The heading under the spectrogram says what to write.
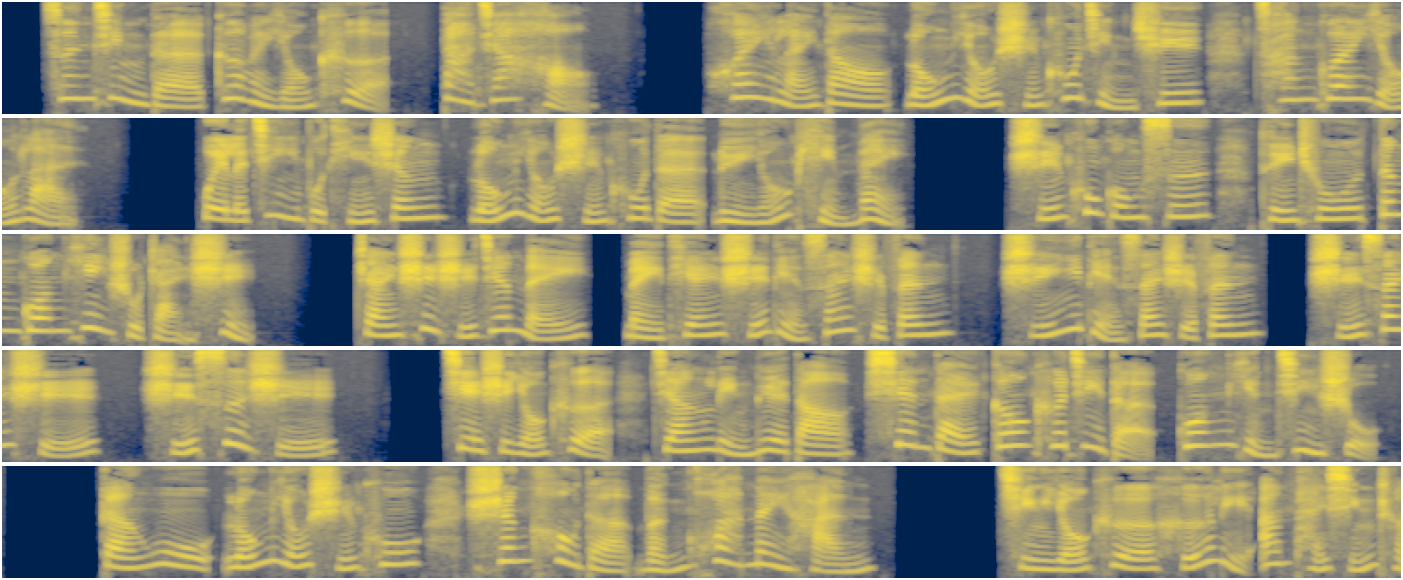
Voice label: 女 专题 景区提示语

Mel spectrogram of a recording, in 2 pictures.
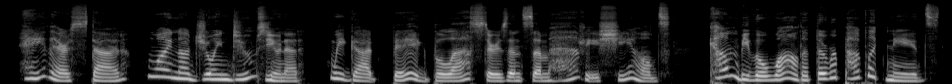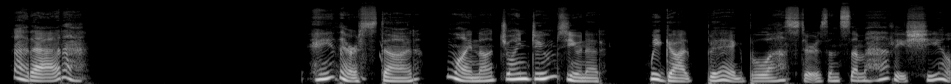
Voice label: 外籍英语女 角色 御姐

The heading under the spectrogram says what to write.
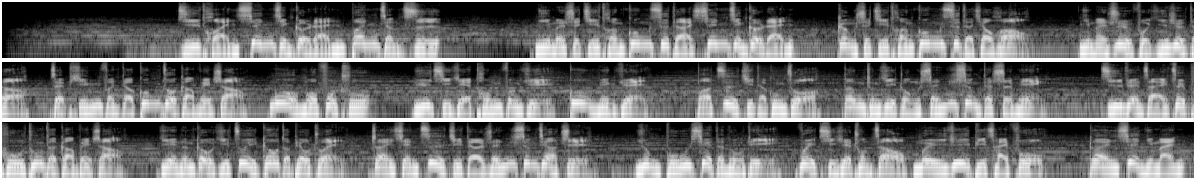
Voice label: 男 颁奖; 宇通山东

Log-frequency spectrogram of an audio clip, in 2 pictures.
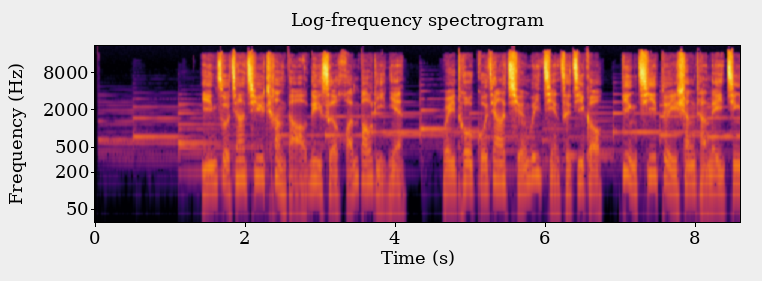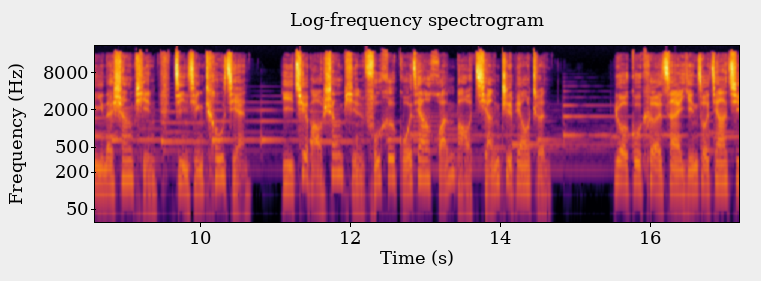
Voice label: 男 广告 家居店内 舒缓

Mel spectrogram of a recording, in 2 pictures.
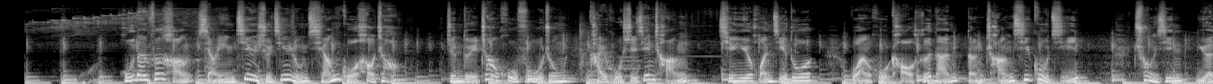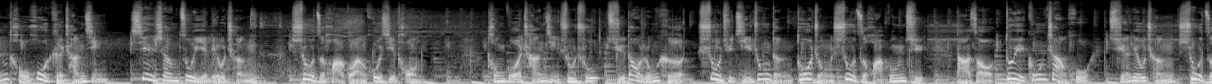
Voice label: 男,MG,大气活力; 飞碟说

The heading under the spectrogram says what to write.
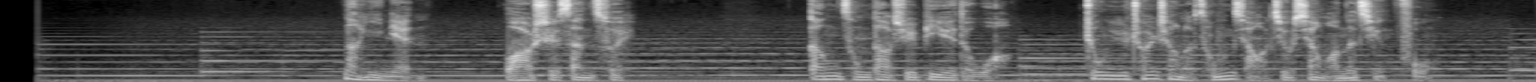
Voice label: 男 军配 警察节; 2024警察节

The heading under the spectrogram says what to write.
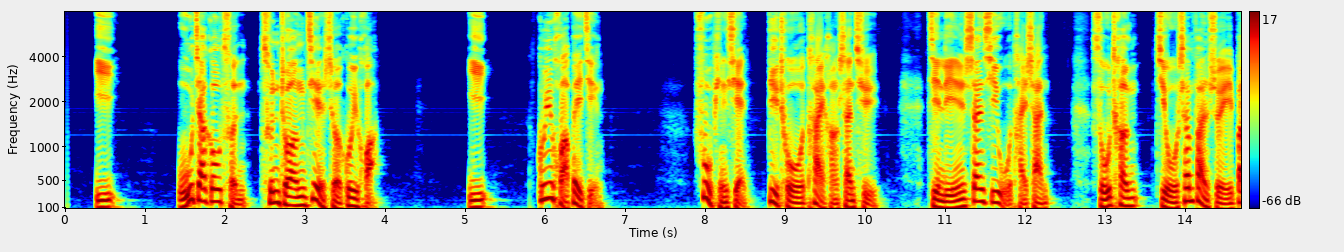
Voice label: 男 专题汇报

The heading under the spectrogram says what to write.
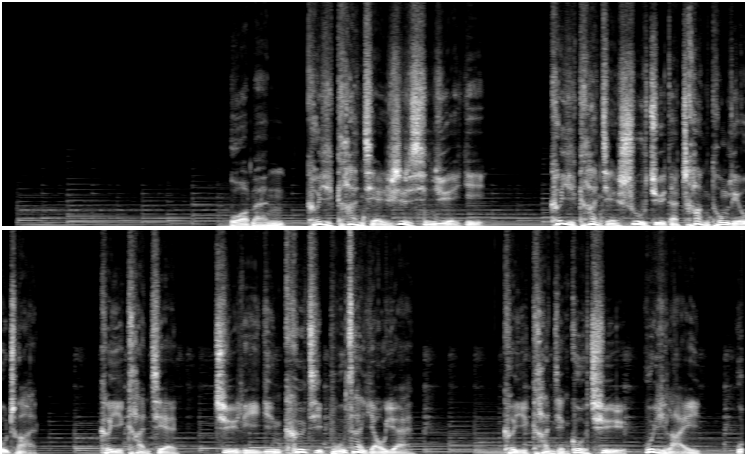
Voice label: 男 科技感

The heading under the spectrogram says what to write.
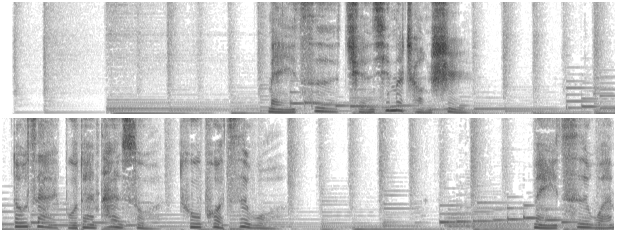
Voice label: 女; 天宝美容医院

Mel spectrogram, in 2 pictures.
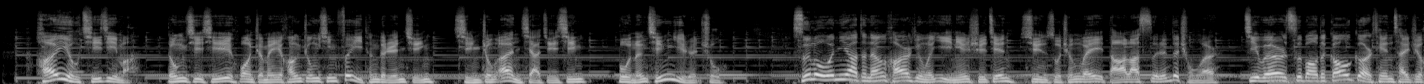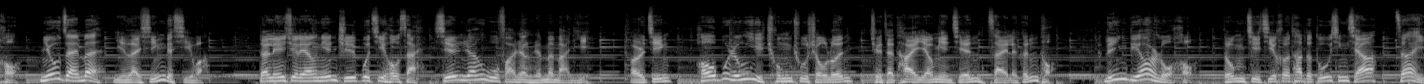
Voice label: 男,解说,篮球

